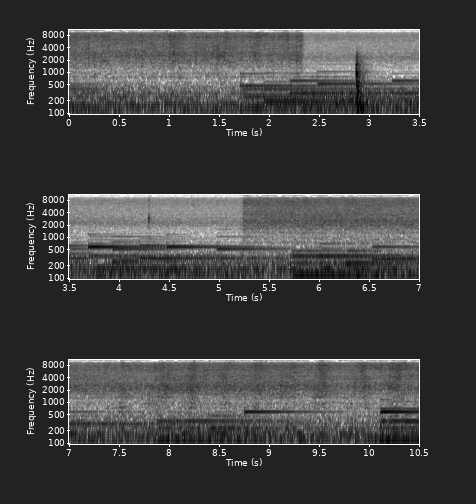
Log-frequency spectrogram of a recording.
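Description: Grated carrots sizzling in a frying pan as they are stirred with a silicone spatula, over soft background music. The sizzle drops away for about three seconds from just after two seconds in, with one sharp tap in that gap, then comes back.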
